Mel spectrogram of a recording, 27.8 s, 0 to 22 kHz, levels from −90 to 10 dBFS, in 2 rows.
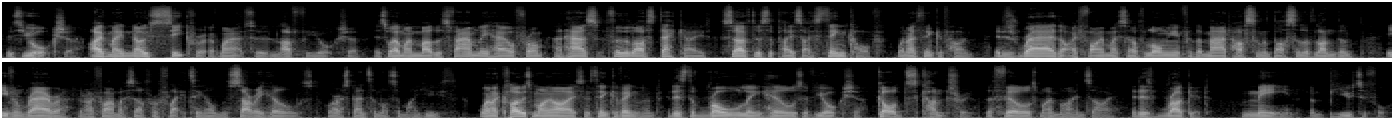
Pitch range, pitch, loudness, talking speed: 90-110 Hz, 100 Hz, -30 LUFS, 220 wpm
